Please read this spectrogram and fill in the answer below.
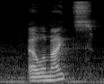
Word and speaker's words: Elamites: parthians Mees Elite uh e l a m i t e elamites that's how I would pronounce it residents of Mesopotamia Judea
